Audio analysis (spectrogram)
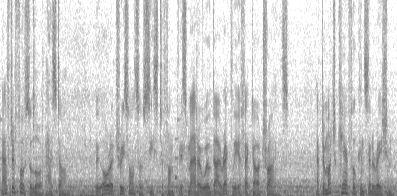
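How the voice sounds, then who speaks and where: An actor playing a composed, formal judge and dragon in a video game, speaking in a measured, solemn way. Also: male voice, lowish voice, animated, very noisy, close to an everyday voice. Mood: grave. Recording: game audio under loud music.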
